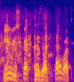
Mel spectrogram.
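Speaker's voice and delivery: put-on Canadian accent. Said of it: "In a Canadian accent".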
